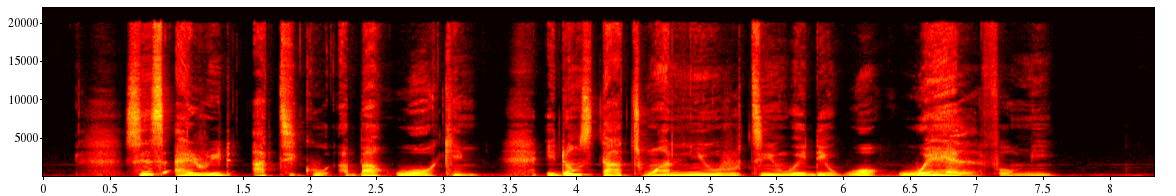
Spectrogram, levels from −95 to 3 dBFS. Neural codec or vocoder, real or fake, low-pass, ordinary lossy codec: none; real; none; none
